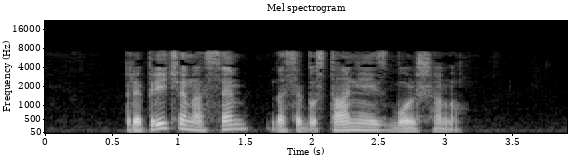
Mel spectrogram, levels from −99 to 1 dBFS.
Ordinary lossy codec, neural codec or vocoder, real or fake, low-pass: MP3, 48 kbps; none; real; 7.2 kHz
